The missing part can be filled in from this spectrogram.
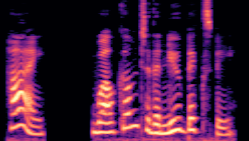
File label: onboarding provision greeting sub en us; Samsung Galaxy S10; Bixby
